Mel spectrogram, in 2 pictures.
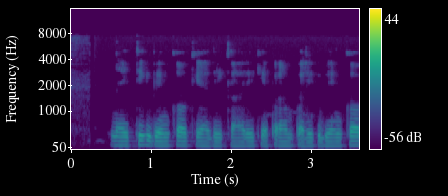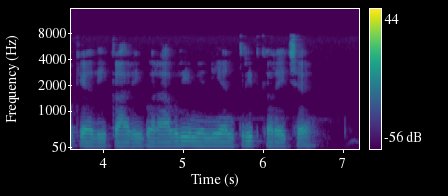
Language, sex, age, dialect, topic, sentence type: Maithili, male, 25-30, Angika, banking, statement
